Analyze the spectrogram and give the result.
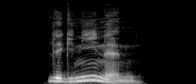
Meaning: dative plural of Lignin
- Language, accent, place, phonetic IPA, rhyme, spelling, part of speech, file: German, Germany, Berlin, [lɪˈɡniːnən], -iːnən, Ligninen, noun, De-Ligninen.ogg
